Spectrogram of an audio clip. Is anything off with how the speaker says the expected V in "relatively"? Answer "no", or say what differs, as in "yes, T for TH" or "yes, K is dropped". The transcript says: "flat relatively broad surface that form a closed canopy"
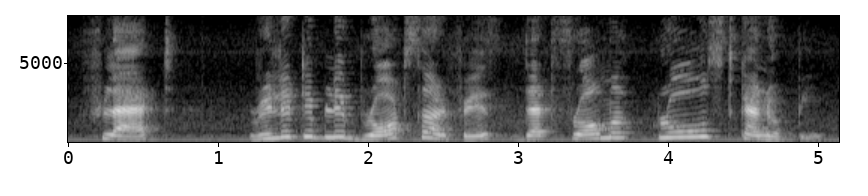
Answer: yes, B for V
